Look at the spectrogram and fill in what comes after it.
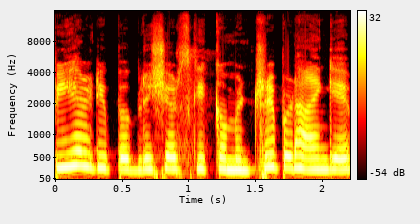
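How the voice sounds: A woman speaks at a fairly high pitch with a slightly mellow tone, her intonation fairly even and the sound dry and close with no echo.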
